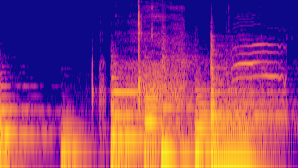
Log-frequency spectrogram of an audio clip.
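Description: A cat meows several times in a row, close and fairly loud, with the calls stretching longer toward the end.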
